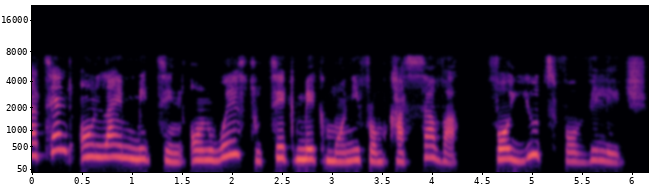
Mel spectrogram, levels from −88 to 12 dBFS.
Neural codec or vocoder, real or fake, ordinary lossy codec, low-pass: none; real; none; 7.2 kHz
